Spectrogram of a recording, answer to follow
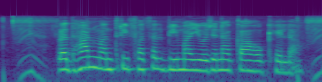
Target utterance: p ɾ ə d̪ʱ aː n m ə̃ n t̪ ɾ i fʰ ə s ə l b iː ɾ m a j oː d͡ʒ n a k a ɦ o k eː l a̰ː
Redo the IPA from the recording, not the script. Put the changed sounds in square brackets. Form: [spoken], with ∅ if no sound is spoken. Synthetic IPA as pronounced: p ɾ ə d̪ʱ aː n m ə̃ n t̪ ɾ i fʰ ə s ə l b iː [∅] m a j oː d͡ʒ n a k a ɦ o [kʰ] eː l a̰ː

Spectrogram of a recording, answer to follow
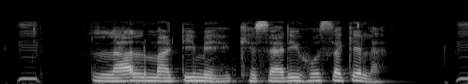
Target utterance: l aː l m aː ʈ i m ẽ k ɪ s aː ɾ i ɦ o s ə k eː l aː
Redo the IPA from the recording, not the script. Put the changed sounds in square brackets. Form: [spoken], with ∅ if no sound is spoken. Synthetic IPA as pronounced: l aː l m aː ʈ i m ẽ [kʰ] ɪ s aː ɾ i ɦ o s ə k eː l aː

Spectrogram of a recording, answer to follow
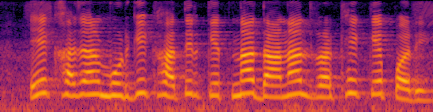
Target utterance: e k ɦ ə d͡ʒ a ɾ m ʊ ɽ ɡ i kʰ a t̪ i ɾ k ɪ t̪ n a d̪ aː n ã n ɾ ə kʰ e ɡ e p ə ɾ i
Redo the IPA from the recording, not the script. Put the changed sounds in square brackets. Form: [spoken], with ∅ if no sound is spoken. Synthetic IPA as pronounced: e k ɦ ə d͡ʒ a ɾ m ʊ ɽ ɡ i kʰ a t̪ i ɾ k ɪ t̪ n a d̪ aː n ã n ɾ ə kʰ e [k] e p ə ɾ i

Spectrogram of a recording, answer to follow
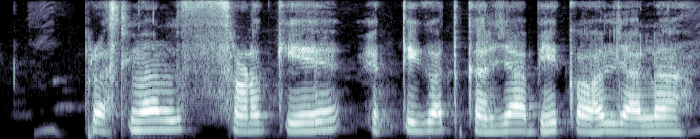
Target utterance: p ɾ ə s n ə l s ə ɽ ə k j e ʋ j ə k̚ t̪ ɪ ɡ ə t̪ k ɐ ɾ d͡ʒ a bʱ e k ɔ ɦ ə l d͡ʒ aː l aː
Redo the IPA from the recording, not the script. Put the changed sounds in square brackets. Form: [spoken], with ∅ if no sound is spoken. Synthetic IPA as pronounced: p ɾ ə s n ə l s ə ɽ ə k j e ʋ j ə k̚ t̪ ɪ ɡ ə t̪ k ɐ ɾ d͡ʒ a bʱ [i] k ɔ ɦ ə l d͡ʒ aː l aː

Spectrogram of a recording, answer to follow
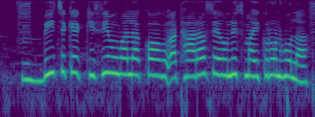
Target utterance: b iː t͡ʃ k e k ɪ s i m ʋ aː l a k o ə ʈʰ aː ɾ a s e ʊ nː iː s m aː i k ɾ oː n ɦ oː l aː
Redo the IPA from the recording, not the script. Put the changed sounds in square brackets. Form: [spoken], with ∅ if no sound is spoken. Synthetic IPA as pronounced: b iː t͡ʃ k e k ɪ s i m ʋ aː l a k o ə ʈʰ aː ɾ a s e ʊ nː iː s m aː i k ɾ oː n ɦ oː l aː

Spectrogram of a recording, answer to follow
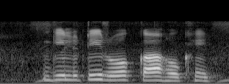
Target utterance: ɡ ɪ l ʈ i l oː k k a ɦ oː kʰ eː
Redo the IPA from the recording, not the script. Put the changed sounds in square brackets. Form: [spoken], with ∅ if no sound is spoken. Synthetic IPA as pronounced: ɡ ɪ l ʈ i [ɾ] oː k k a ɦ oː kʰ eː

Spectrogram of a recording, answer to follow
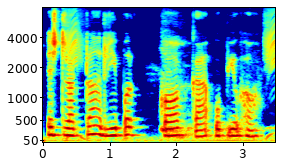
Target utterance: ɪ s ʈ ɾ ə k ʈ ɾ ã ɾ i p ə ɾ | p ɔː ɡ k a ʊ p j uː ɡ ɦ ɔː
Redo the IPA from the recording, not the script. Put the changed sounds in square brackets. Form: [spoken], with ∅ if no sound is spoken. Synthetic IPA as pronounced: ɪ s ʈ ɾ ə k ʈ ɾ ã ɾ i p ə ɾ | [k] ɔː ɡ k a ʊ p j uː ɡ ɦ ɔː

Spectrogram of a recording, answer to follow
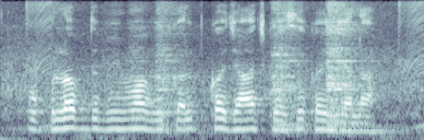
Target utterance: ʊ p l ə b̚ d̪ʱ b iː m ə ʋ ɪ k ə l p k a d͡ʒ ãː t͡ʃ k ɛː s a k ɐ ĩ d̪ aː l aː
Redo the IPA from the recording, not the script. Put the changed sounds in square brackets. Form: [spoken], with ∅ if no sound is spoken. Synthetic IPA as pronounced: ʊ p l ə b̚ d̪ʱ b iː m [a] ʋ ɪ k ə l p k a d͡ʒ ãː t͡ʃ k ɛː s [e] k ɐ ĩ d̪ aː l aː

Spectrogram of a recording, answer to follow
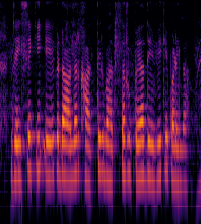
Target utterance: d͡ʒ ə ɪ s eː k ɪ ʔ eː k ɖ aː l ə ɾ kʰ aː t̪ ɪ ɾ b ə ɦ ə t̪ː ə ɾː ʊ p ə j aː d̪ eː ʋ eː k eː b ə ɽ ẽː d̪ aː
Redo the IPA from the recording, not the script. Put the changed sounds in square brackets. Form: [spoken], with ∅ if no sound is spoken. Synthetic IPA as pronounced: d͡ʒ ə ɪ s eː k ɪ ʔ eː k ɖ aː l ə ɾ kʰ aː t̪ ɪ ɾ b ə ɦ ə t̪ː ə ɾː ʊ p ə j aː d̪ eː ʋ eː k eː [p] ə ɽ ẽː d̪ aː

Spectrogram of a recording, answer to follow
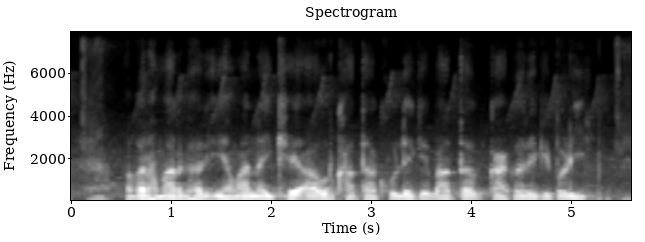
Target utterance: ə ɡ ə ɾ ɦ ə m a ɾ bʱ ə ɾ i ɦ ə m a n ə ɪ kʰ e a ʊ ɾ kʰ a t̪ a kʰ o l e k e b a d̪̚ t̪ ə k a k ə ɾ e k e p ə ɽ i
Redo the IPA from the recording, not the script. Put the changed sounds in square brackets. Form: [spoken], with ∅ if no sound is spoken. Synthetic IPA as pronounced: ə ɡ ə ɾ ɦ ə m a ɾ [ɡʱ] ə ɾ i ɦ ə m a n ə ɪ kʰ e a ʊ ɾ kʰ a t̪ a kʰ o l e k e b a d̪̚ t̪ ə k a k ə ɾ e k e p ə ɽ i

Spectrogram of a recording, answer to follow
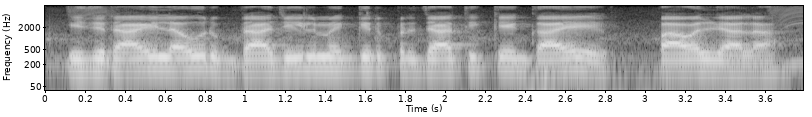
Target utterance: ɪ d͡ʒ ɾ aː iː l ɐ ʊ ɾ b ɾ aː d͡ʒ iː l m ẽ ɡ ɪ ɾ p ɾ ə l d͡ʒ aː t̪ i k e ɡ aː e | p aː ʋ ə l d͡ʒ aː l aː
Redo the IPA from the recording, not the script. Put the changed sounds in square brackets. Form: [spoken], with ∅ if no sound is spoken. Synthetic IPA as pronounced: ɪ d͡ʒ ɾ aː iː l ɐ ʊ ɾ b ɾ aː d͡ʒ iː l m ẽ ɡ ɪ ɾ p ɾ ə [∅] d͡ʒ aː t̪ i k e ɡ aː e | p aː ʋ ə l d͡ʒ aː l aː

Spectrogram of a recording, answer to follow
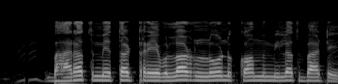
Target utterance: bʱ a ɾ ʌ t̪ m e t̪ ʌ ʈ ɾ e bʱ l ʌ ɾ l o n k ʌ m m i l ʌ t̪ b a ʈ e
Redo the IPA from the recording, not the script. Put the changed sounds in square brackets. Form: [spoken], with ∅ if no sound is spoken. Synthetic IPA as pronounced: bʱ a ɾ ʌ t̪ m e t̪ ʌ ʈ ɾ e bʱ l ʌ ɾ l o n k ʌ m m i l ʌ t̪ b a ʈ e

